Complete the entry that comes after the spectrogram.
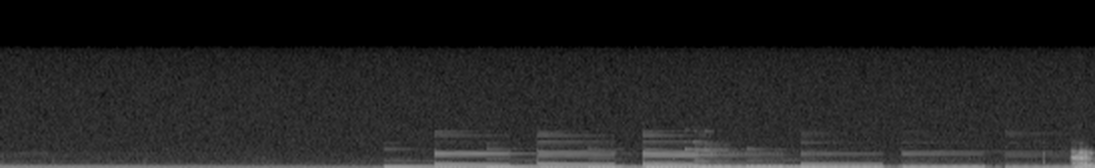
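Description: Background music on acoustic guitar: a held chord fades out, then picked chords start again about two and a half seconds in, with a short louder stroke near the end.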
